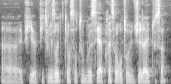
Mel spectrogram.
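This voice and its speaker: Gravelly French man chatting casually. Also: on the low side, steady tone, racing, a bit bright. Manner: hesitant, many fillers and restarts. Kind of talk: casual chat.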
